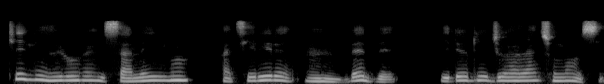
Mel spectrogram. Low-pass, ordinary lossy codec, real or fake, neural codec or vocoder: none; none; fake; codec, 16 kHz, 0.7 kbps, FocalCodec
